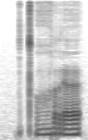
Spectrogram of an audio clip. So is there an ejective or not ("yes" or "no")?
yes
